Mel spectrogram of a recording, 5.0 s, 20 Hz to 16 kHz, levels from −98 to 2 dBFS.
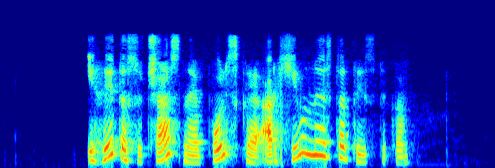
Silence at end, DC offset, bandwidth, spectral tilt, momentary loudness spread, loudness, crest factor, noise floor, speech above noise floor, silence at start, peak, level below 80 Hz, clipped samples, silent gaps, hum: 0.9 s; under 0.1%; 7.6 kHz; -5.5 dB/octave; 15 LU; -25 LUFS; 20 dB; -79 dBFS; 54 dB; 0.9 s; -6 dBFS; -72 dBFS; under 0.1%; none; none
